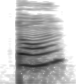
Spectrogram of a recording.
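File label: "dong", pinyin, second tone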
